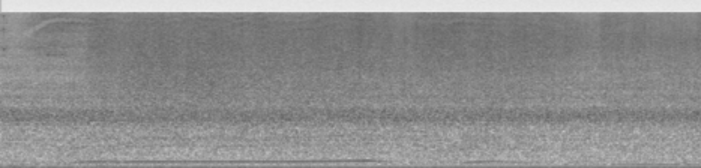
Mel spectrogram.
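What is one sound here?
A motorboat engine hums as a boat speeds across the water.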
